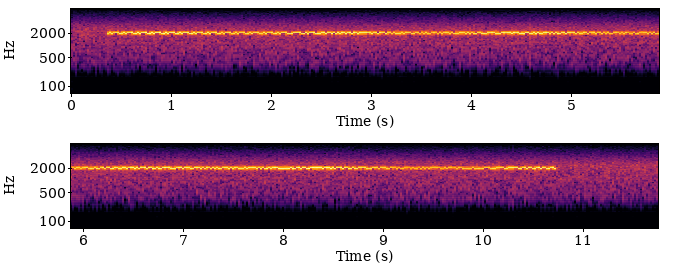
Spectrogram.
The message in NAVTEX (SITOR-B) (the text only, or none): UKRAINA JEST CZESCIA PRZESZLOSCI I PRZYSZLOSCI EUROPY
